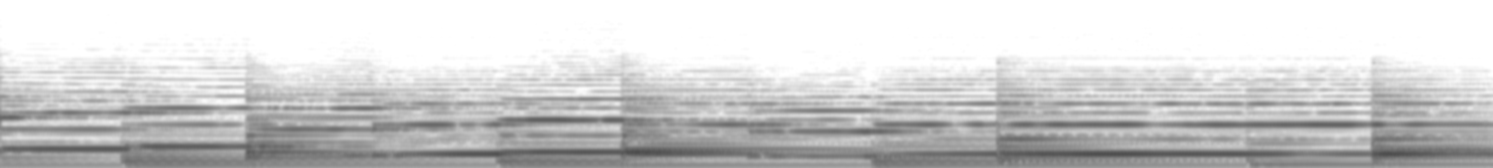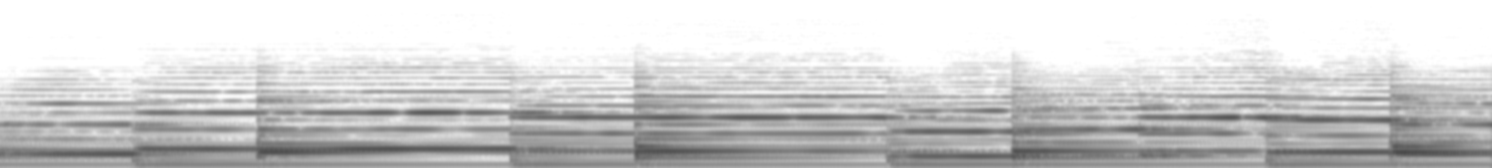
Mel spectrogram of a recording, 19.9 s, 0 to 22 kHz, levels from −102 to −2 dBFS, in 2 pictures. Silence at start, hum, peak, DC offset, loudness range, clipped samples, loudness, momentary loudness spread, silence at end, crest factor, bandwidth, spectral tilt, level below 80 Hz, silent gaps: 0 s; none; -22 dBFS; under 0.1%; 3 LU; under 0.1%; -38 LUFS; 8 LU; 0 s; 14 dB; 5.4 kHz; -9 dB/octave; -70 dBFS; none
